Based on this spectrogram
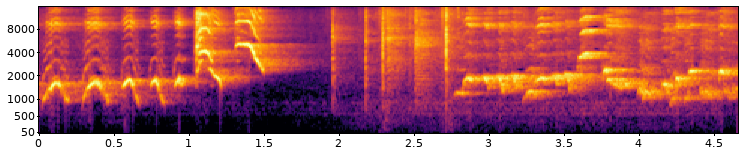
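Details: White-rumped shama champion trotol-style song, used as a training recording to provoke a pet shama: a run of short rising, looping notes repeated about four times a second, a pause with clicks, then a dense mix of warbled, varied phrases.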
